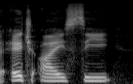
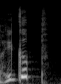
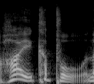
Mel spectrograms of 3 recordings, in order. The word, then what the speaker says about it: hiccup: 就 HICCUP。好，它的发音很简单呢，叫 hiccup，还有 hiccup，就是打嗝的概念。可是你不能看人家讲 Hi cup，那这个会觉得很尴尬，对不对？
